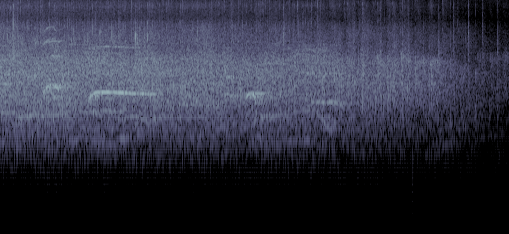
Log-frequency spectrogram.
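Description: A large audience applauding, with a few cheers rising above the clapping. The applause dies away over the last few seconds.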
